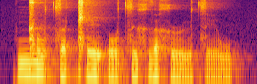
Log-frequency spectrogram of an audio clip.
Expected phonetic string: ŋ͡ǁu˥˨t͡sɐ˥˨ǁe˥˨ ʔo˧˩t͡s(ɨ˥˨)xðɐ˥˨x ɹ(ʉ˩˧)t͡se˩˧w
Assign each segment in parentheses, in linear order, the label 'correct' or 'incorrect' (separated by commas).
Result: correct, correct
